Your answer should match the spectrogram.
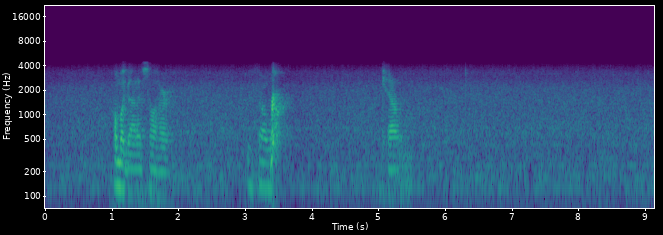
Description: A man speaking then a dog barks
